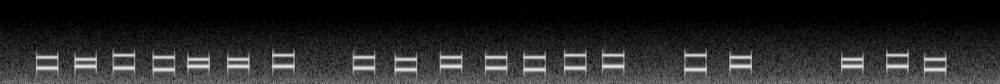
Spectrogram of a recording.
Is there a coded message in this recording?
Yes: DTMF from 0.4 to 9.5 s, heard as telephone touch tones, dialled by hand, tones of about 210 ms. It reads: 5762779 5185269 38 791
